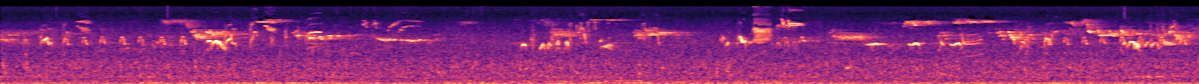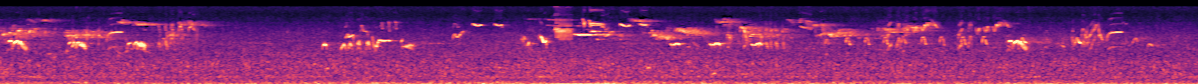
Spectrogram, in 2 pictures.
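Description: Several birds chirping and singing, a dense run of short chirps and trills that goes on without a break, over a steady soft background hiss.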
